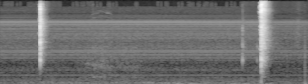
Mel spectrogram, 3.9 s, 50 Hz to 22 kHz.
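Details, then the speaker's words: New Smith & Wesson CSX E-Series pistol, unloaded, dry trigger reset after take-up to a firm wall and clean break: one crisp click, not the three-click reset of the previous flawed pistol; trigger resets properly. "Just one click, not 3 clicks like the last one. So definitely a huge improvement."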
